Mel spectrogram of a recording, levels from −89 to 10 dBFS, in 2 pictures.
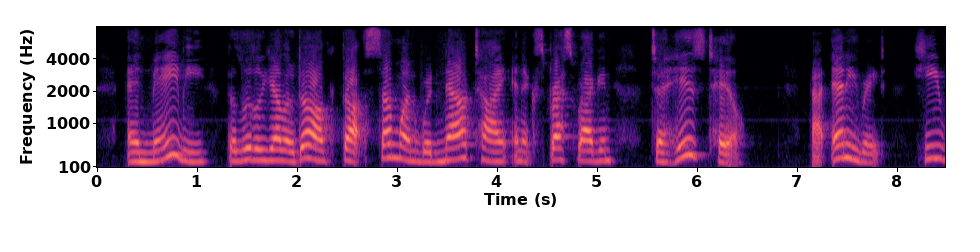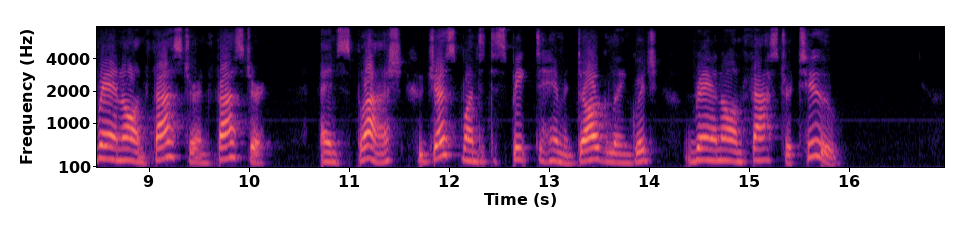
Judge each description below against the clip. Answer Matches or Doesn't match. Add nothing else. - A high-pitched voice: Matches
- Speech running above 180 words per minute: Doesn't match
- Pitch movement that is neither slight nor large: Matches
